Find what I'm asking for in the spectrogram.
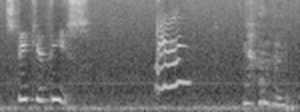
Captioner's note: cat meows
